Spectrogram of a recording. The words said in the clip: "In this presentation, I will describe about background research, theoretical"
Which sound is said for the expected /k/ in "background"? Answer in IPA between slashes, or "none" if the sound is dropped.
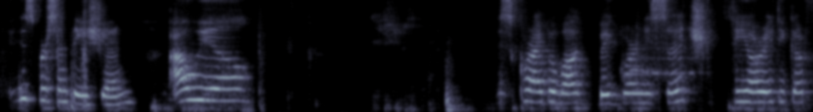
none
